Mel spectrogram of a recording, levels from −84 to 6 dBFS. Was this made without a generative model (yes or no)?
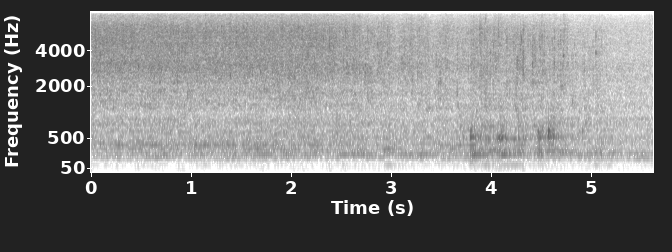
yes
